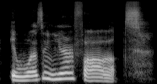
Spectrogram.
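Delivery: usual speaking voice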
